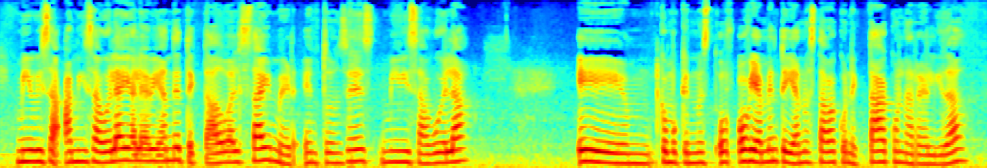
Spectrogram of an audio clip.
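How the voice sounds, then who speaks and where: A woman's fairly high voice, flat and monotone, at a moderate pace. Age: 30s. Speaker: podcaster. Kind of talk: personal monologue.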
